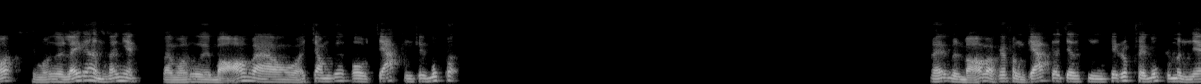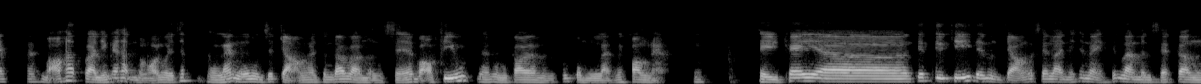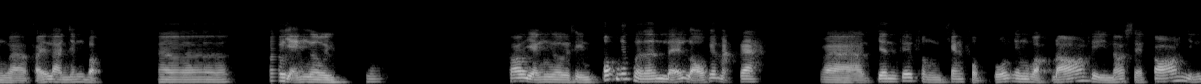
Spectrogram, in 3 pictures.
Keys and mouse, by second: 2.5 click, 10.9 click.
